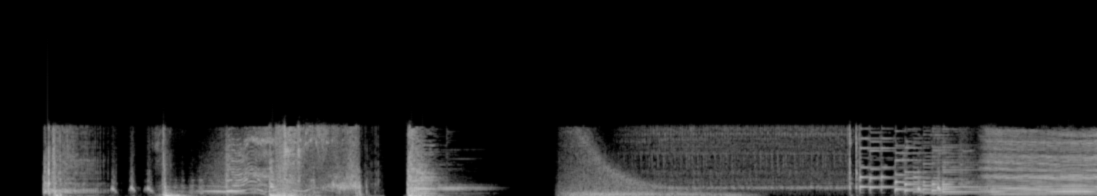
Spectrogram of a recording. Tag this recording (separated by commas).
Music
